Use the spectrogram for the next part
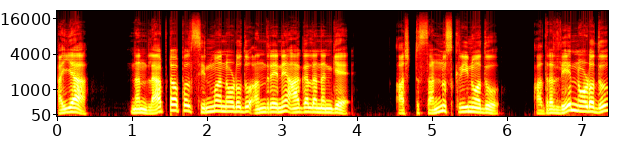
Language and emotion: Kannada, disgusted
